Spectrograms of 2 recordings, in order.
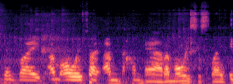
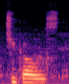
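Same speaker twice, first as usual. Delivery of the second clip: normal talking voice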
